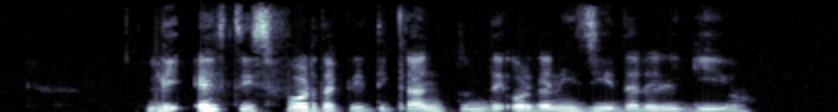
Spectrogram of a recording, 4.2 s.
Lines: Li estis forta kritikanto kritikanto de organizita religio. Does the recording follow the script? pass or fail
fail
